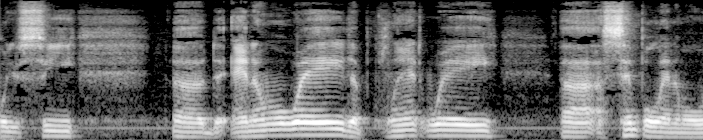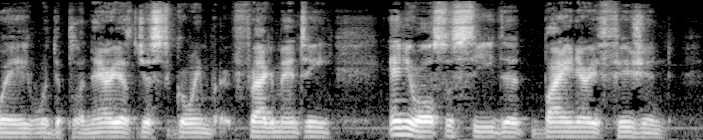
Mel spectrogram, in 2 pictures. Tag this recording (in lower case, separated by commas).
speech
